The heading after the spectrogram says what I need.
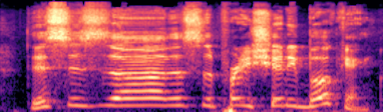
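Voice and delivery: high, fast griping aside; imitating the comic. Comic griping to the crowd about the gig, high mock voice. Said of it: "And he's going".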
